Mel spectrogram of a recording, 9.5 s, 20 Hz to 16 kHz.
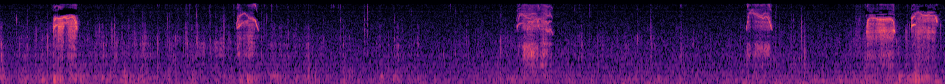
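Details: In a nest box in the Börzsöny mountains near Szokolya, Hungary, in spring 2026, owlets hatched in April give six brief, very high, thin squeaky calls, one to three seconds apart, over faint hiss; Tawny owl.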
